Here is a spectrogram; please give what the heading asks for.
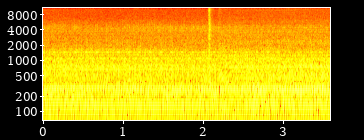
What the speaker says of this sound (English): Let me go ahead and turn the remote pump on here.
